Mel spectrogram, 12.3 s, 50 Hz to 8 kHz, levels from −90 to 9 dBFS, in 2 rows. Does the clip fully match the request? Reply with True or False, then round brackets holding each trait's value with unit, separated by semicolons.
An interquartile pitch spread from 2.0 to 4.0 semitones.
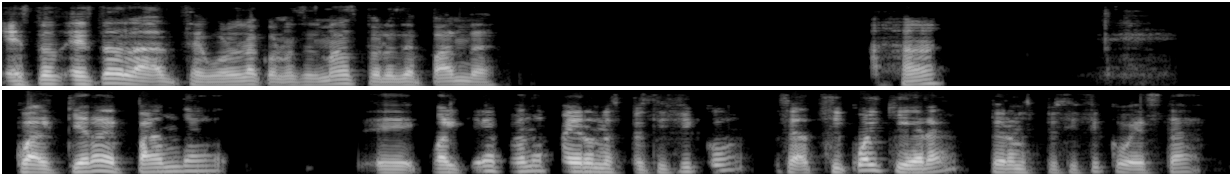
False (4.9 semitones)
